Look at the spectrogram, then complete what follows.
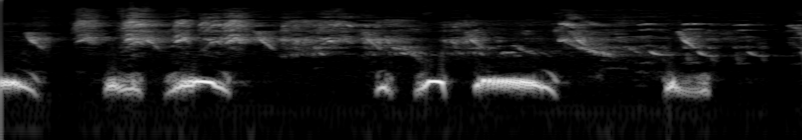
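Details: Decoy spotted dove cooing to draw in and provoke rival males: mellow, low coos in uneven bursts, a long drawn coo in the middle, over faint scratchy twittering of other small birds.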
